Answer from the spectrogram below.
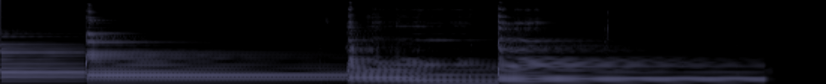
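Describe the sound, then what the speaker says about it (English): Sustained notes from a SoundProps Direct SG electric guitar, played dry without amp or effects, ring out in three clean plucked chords that change roughly every two seconds before stopping abruptly. "Just like an electric guitar would sound without any amp or effect sounds."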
